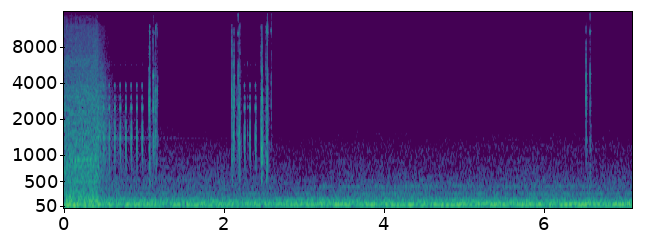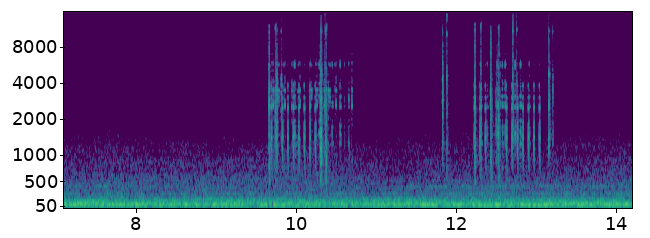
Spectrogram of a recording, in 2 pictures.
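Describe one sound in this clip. Computer terminal keys click and beep in short bursts.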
